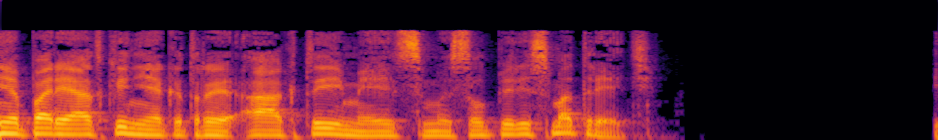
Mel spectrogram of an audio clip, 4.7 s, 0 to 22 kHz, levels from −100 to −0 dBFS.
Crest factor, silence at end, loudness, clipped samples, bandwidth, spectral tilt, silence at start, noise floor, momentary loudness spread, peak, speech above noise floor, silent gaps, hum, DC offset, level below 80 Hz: 18 dB; 1.45 s; -19 LUFS; under 0.1%; 10 kHz; -4.5 dB/octave; 0 s; under -90 dBFS; 7 LU; -2 dBFS; over 71 dB; none; none; under 0.1%; -40 dBFS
